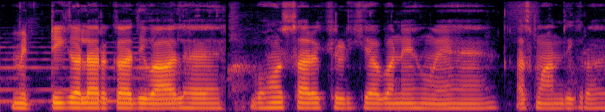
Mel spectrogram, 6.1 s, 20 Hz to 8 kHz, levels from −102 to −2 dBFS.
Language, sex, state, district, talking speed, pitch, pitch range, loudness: Hindi, male, Bihar, Jamui, 140 wpm, 130 Hz, 125-130 Hz, -28 LUFS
